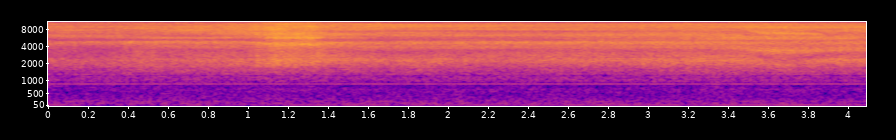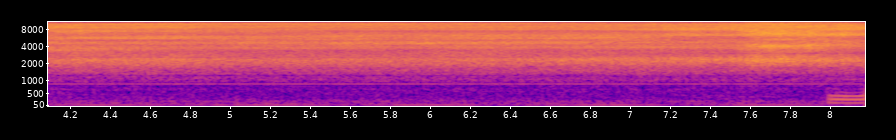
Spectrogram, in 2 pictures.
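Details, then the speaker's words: Dental soft-tissue laser releasing a moderate anterior tongue tie in a 6-year-old girl treated for a speech impediment: a steady high-pitched beeping device tone over loud suction hiss. "it's gonna make a beeping noise and it's gonna feel a little warm it's not supposed to be burning or hurting if I do anything that hurts you or burns you you raise this left hand for me so I can see and I stop for you okay"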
